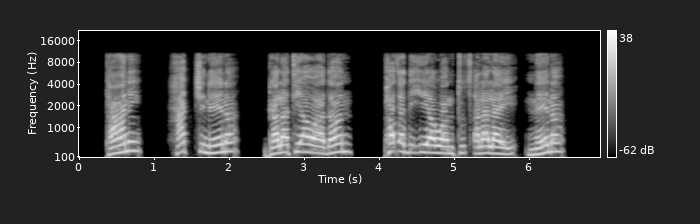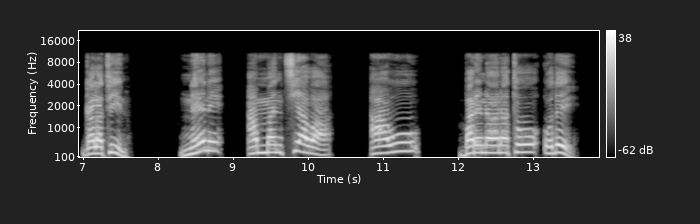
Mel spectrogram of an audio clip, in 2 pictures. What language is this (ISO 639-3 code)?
dwr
